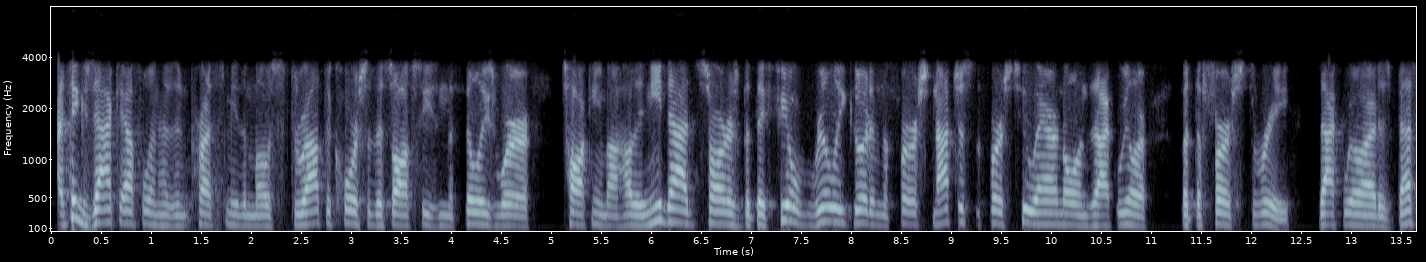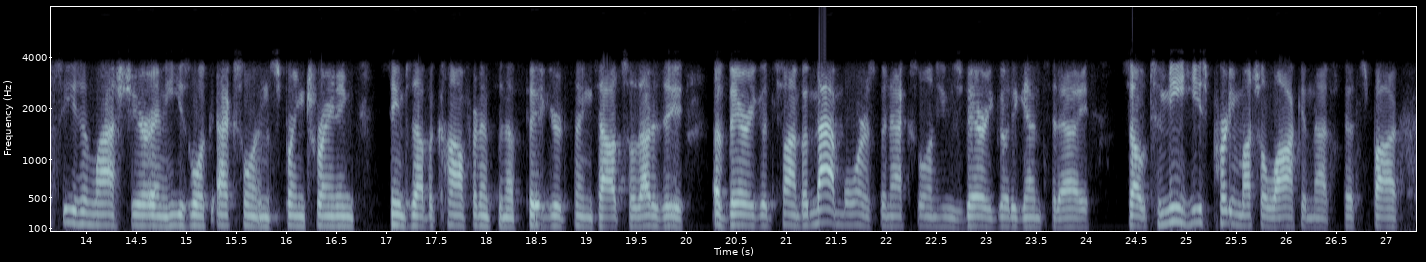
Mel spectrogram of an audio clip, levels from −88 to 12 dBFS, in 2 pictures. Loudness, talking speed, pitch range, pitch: -21 LUFS, 230 wpm, 130-150 Hz, 135 Hz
